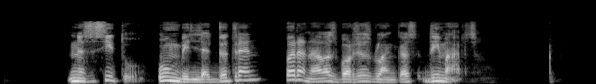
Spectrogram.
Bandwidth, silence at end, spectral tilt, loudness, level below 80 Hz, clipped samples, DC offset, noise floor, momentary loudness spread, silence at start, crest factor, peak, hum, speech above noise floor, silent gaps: 8 kHz; 0.45 s; -5 dB/octave; -16 LUFS; -52 dBFS; under 0.1%; under 0.1%; -81 dBFS; 10 LU; 0.7 s; 16 dB; -2 dBFS; none; 65 dB; none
